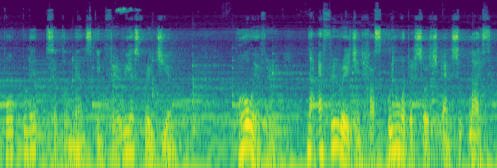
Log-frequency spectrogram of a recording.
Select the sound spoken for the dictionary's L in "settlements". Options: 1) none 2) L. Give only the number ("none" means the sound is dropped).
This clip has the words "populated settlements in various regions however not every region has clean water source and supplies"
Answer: 2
